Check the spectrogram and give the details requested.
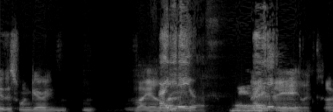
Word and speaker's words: Vayeilech: Vayeilech.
